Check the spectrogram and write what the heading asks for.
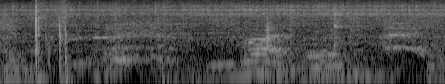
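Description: Faint voices talking in the background, with a few light clicks just after the start.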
